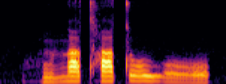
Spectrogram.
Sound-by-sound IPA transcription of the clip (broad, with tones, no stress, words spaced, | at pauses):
hũ˨na˦tʰa˦ toː˦ woː˨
